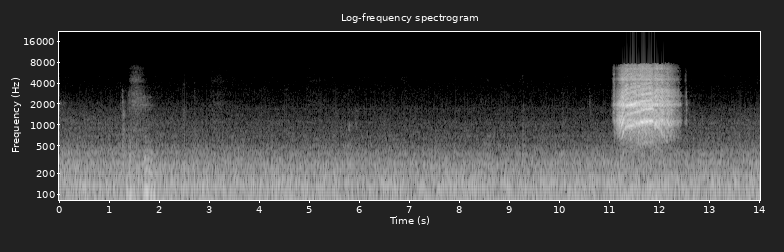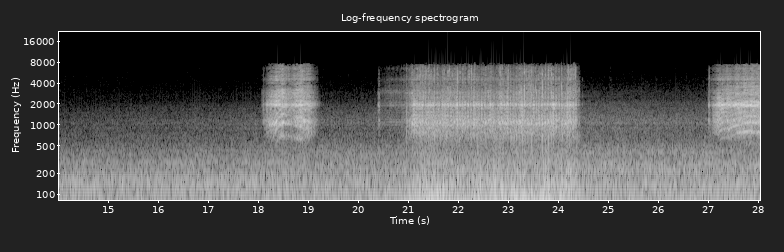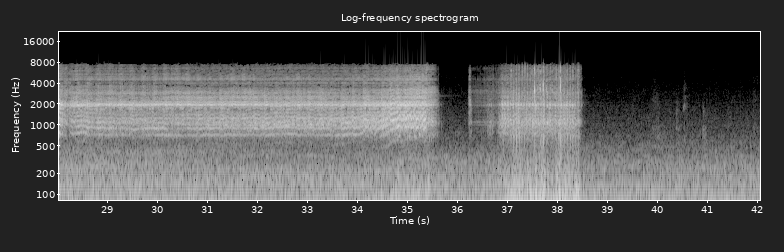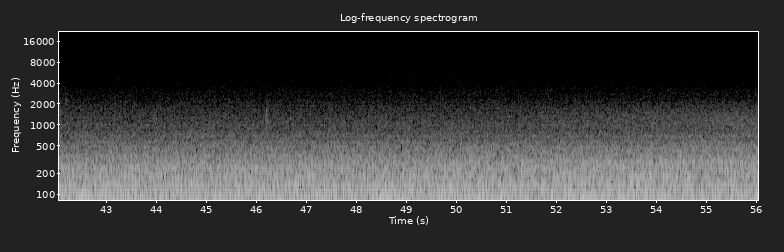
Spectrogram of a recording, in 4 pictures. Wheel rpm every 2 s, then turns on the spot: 0, 0, 0, 0, 0, 40, 0, 0, 0, 30, 20, 30, 10, 30, 50, 40, 40, 30, 20, 10, 0, 0, 0, 0, 0, 0, 0, 0.
20-24 36-40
